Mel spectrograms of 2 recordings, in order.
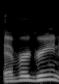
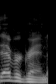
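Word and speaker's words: Evergrande: No, it's Ever Grand. I said it right. It's not Evergreen.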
